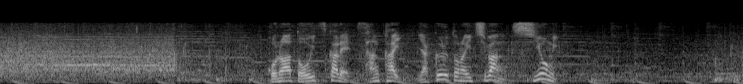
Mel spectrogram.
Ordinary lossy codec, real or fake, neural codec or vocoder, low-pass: none; real; none; 7.2 kHz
